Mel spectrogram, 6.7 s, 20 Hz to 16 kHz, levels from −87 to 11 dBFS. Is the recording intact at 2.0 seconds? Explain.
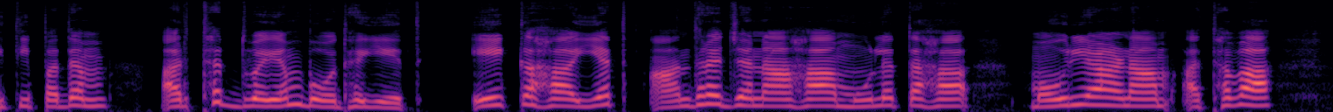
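Yes, the speech at 2.0 seconds plays through intact, with no dropout, click, distortion or other fault at that moment.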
